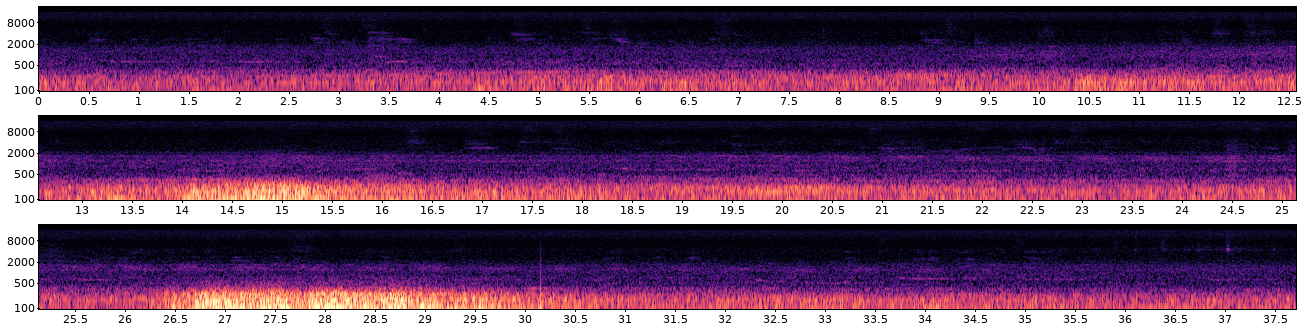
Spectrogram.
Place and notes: Listening to rumbling thunder in the room and the recorder is facing the window. Strong wind and it is making the leaves knocking the window glass. In the background is the tv sound and the busy road nearby.
Kampung Batu Hampar, Melaka, Malaysia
